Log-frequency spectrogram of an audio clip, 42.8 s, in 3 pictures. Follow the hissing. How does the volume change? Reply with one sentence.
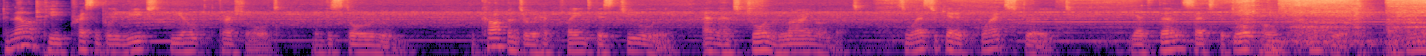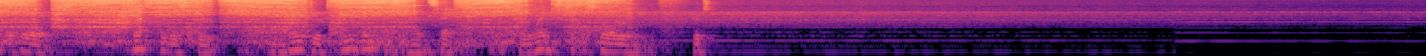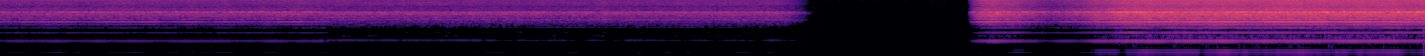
The loudness of the hissing goes up.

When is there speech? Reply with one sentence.
You can hear the speech from 0.0 to 21.4 s.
